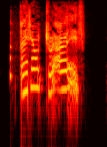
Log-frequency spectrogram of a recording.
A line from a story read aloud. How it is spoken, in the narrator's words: Cassidy said, her voice quivering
